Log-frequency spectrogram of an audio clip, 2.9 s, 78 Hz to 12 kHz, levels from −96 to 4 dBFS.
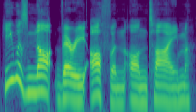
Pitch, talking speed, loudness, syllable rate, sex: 165 Hz, 140 wpm, -18 LUFS, 3.3 syllables/s, male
